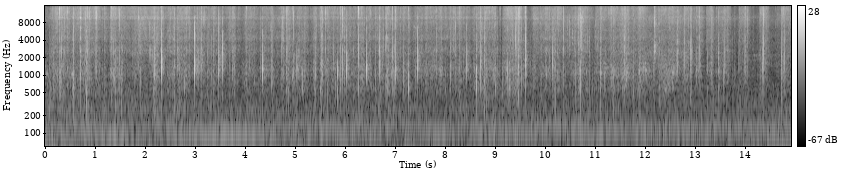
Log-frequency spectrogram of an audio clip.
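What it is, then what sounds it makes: Denim fabric being scratched. Long red-painted nails scratch the back yoke and pockets of worn light blue denim jeans, making a steady run of dry, crinkly scraping strokes. Many short, bright scratches come one after another over a constant low hum.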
